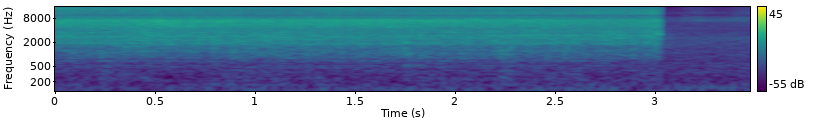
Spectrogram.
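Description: Green chillies frying in hot oil for semiya upma, a loud, steady, close sizzle that holds evenly for about three seconds before dropping away abruptly.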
